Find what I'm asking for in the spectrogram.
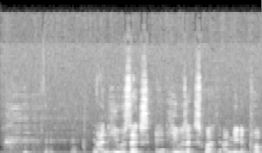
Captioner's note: laughing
